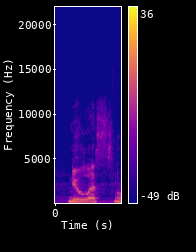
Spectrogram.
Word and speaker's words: Neulist: Neulist.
